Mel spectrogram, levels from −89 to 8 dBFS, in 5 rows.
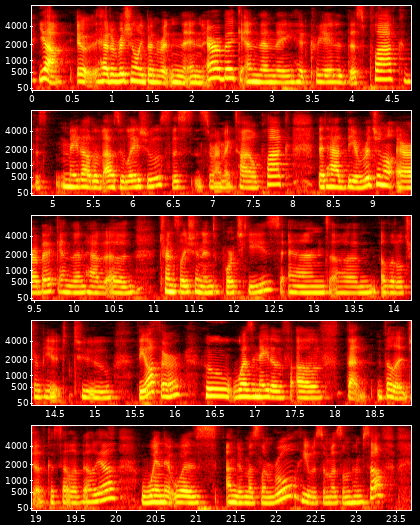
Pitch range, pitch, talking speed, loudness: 180-215 Hz, 190 Hz, 160 wpm, -17 LUFS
